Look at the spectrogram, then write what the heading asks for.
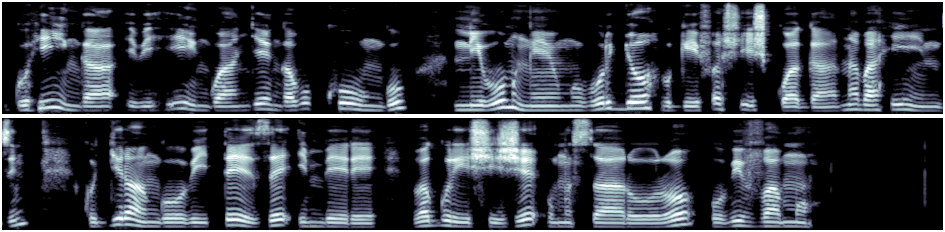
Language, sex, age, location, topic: Kinyarwanda, male, 25-35, Musanze, agriculture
